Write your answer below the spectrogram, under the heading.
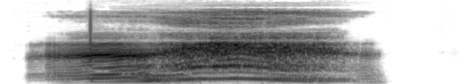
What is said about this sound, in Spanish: Cuartán, antes simple sapito y ahora enorme felino, no pudo más y emitió un rugido que hizo que temblara las nubes.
